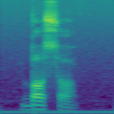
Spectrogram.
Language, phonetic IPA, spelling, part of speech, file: Polish, [ˈbɔsɔ], boso, adverb, Pl-boso.ogg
